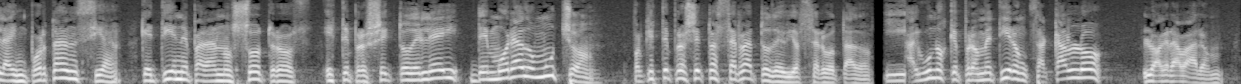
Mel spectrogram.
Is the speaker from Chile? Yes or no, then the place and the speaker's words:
no; Santa Fe, Argentina; Yo soy santafesina en el cordón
